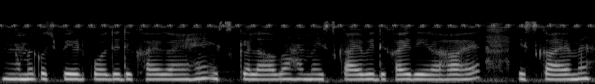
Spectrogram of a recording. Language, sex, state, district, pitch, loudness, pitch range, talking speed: Hindi, female, Maharashtra, Aurangabad, 235 Hz, -26 LUFS, 230-245 Hz, 190 wpm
